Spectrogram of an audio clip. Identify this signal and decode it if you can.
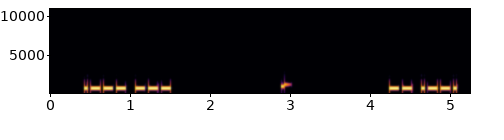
Morse code, heard as a keyed tone, about 30 wpm, 700 Hz. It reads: JO MP
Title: Top Two Letter Combinations in Words 30wpm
